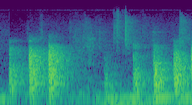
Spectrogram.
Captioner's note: hammering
